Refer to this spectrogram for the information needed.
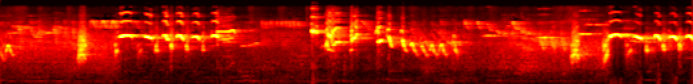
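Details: Morning song of an Oriental magpie-robin in full ngeplong style, delivered to stir rival magpie-robins into answering; high whistles, quick chirping runs and sharp upslurred notes follow one another with brief gaps.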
